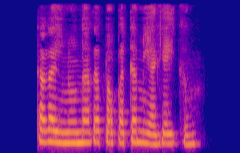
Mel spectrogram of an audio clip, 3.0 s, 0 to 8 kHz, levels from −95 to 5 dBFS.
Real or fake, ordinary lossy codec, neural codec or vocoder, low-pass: fake; MP3, 48 kbps; codec, 44.1 kHz, 3.4 kbps, Pupu-Codec; 7.2 kHz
